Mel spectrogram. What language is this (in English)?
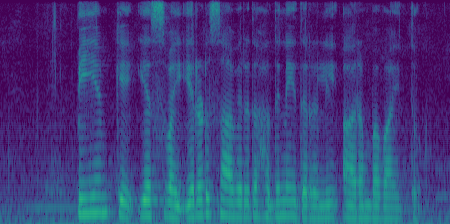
Kannada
